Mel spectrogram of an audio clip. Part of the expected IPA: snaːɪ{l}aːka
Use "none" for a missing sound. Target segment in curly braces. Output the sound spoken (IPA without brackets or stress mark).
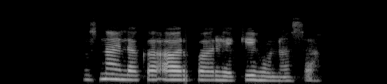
l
